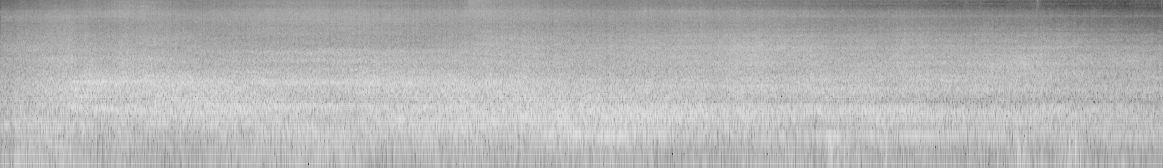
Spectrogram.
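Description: Diesel locomotive-hauled passenger train running through the station: loud continuous wheel and rail noise that builds within the first couple of seconds and holds, with a steady low diesel engine note joining about halfway through.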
